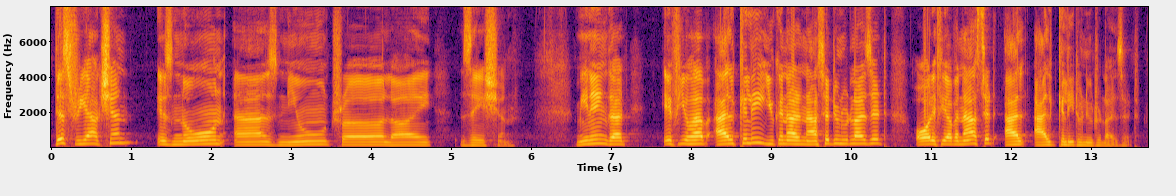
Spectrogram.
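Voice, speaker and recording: A man's voice: high-pitched, a little slow, smooth. Chatty man teaching chemistry live. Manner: chatty, repeats himself, checks understanding often. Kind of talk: live online lesson.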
